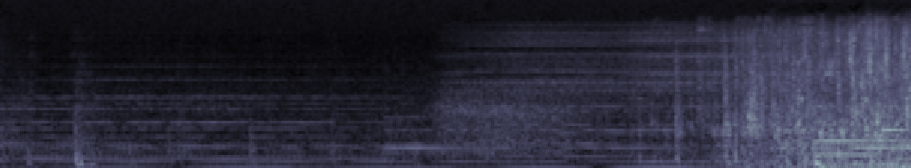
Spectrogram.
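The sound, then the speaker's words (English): Four horses pull a carriage through the countryside, hooves and wheels rumbling steadily, then a loud wet splashing swells as they churn through muddy puddles, growing rougher toward the end. “Now, four horses splash through muddy puddles as they pull a carriage through the countryside.”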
